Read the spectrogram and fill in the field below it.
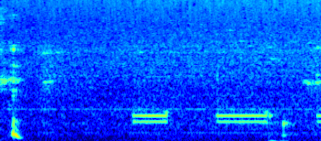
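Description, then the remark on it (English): A phone busy signal beeps through a speakerphone after the phone's own number is called back, steady dual-tone pulses repeating at regular intervals, moderately loud with a slightly tinny quality and faint room noise between beeps. “Busy. Busy signal.”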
